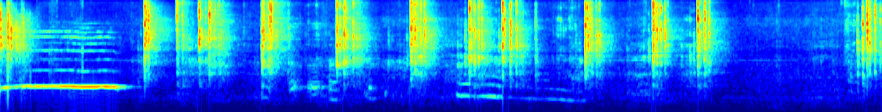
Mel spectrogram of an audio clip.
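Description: A glass marble rolling down a plastic marble run, clicking and clacking sharply as it drops through the tubes and ramps, a click or two a second, dying away near the end. At the start a voice holds one long high note, the loudest sound here.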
